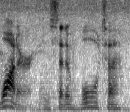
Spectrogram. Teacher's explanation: When speaking fast or informally, Americans will substitute the T in the middle of the word for a D sound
